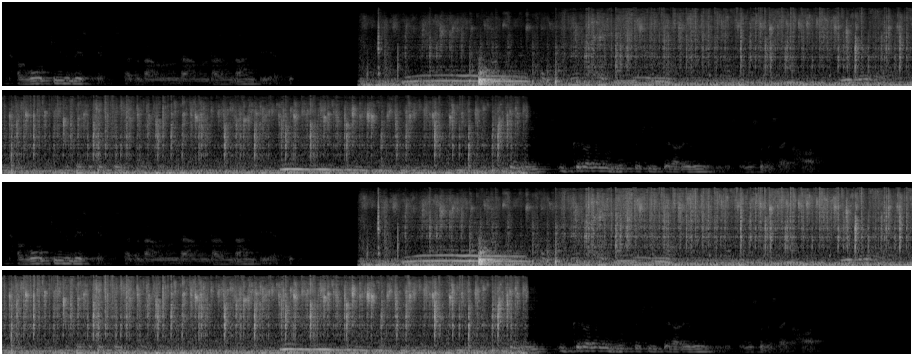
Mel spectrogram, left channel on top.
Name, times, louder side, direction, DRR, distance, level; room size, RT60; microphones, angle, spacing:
voice 1, 0.0-2.8 4.9-6.8 7.1-11.7 12.6-13.5 13.9-17.2, equal, ahead, 3.5 m, -49 dB
sound 1, 3.6-14.4, right 5 dB, 25° right, 0.6 m, -28 dB
voice 2, 4.0-5.3 6.1-6.8 11.9-13.0, right 2 dB, 75° right, 0.8 m, -36 dB
18.5 x 17.0 x 2.8 m
head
